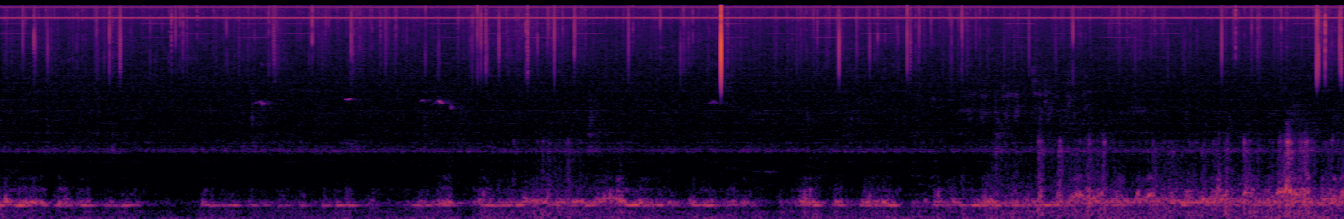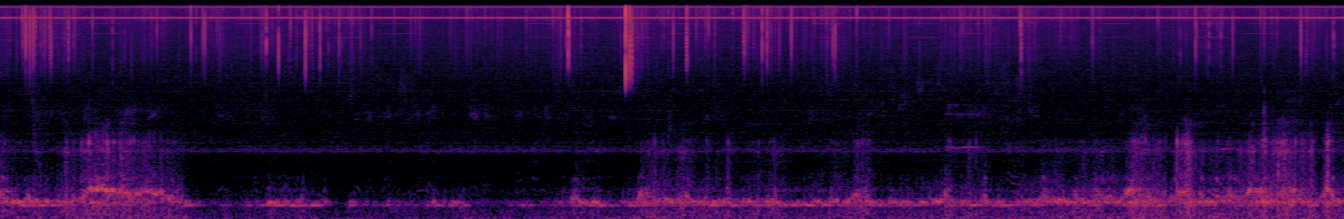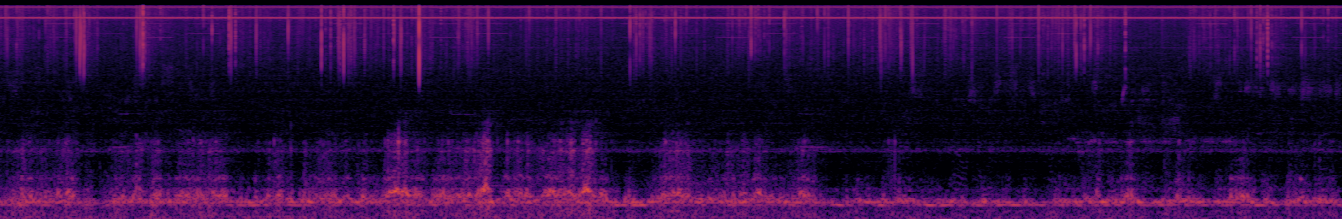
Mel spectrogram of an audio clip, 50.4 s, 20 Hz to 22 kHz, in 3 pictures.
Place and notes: Latvia, Naujene, watchrower's grounding cable
contact microphones on watchtower's grounding cable...some hum, some wind and radio (again)
13 October 2012, 15:10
